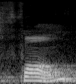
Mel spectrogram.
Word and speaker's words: formed: Rajakar Bahini, or force, in the bracket, was formed, the British pronunciation is formed, they don't pronounce R, if they found any consonant after the R.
